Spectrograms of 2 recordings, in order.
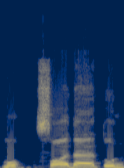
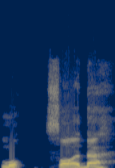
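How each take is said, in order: First: The word ends in -tun with a final n. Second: The word ends in a still h sound. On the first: The reading continues without stopping. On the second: The reader stops at this word.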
